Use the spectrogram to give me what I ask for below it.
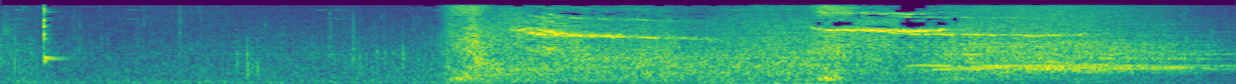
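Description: Flares go off in two sudden hissing bursts, each followed by a sustained whistling tone that falls slowly in pitch, over a steady noisy background.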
